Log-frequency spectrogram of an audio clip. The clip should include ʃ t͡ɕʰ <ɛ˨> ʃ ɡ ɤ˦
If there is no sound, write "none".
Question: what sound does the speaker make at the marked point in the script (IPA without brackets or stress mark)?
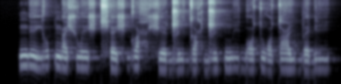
ɛ˨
